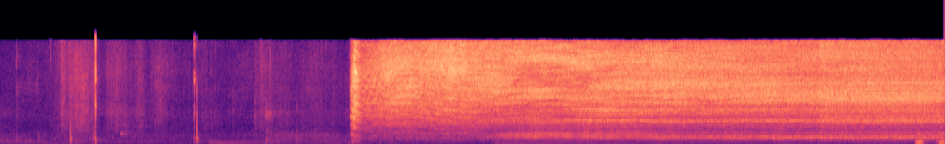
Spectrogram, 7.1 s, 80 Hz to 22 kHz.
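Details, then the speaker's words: A few sharp clicks, then the steady high-pitched whine of a dental drill refining grooves and adjusting the bite of a new composite filling on tooth #14 in a 39-year-old patient, after the rubber dam is removed. "so here i'm going to refine my grooves and adjust occlusion all at the same time"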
